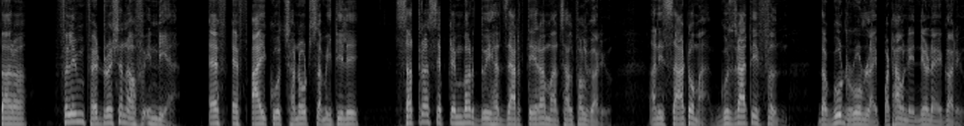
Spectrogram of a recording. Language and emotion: Nepali, neutral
